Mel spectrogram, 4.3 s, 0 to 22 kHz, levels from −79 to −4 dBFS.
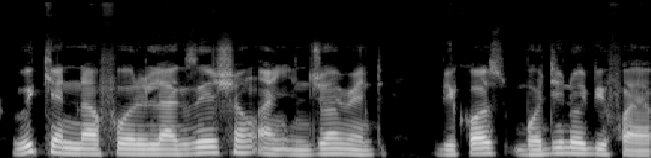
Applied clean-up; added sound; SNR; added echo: none; none; none; none.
